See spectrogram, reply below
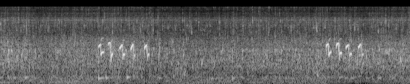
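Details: Sooty-headed bulbul calling out to a rival: two short bursts of quick, bubbly, chattering notes, each about half a second long and roughly two seconds apart, over steady running water.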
